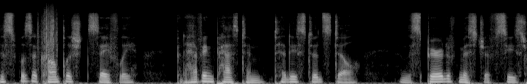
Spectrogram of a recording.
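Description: A speech recording with a burst of cable scratch noise from 0.37 to 0.58 s, a dense, uneven rustle only about 5 dB below the speech, likely from a worn cable or connector being moved. A spectrogram shows broadband vertical smearing there, and the waveform shows jagged, irregular spikes.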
